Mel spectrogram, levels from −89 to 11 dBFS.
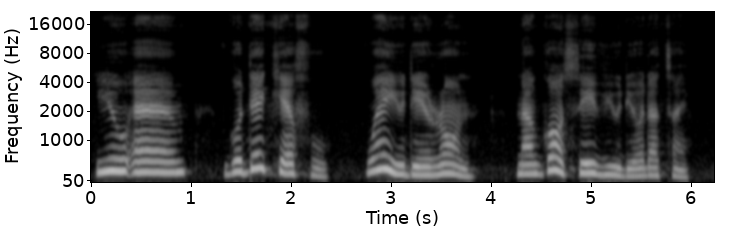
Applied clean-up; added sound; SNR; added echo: none; none; none; none.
